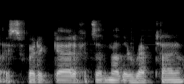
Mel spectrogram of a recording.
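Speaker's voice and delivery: mumbled, half to herself, as an aside. Voicing a character who grumbles about a new arrival: mumbling under her breath. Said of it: "You hear Shade mumble under her breath".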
